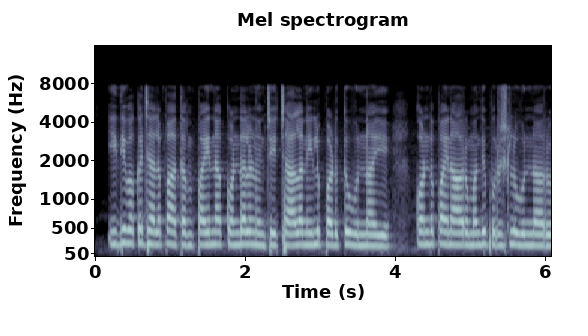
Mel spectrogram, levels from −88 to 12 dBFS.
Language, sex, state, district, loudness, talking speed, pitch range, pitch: Telugu, female, Telangana, Adilabad, -14 LUFS, 150 wpm, 200-220 Hz, 210 Hz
